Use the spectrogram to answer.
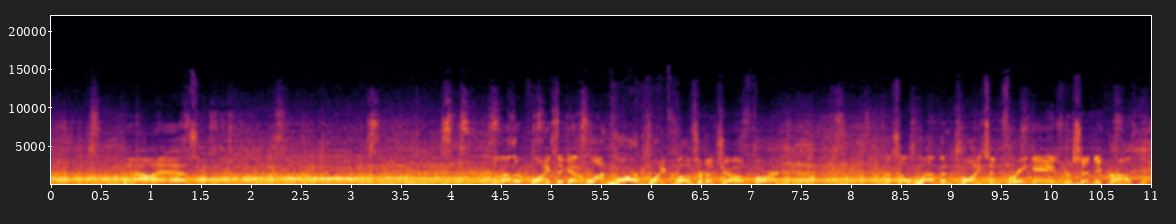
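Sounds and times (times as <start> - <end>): arena goal horn blast: 0.0 - 11.0
crowd cheering: 0.0 - 11.0.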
